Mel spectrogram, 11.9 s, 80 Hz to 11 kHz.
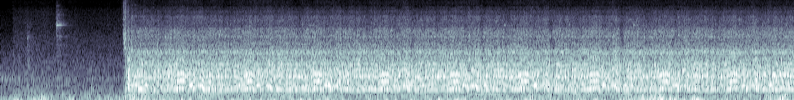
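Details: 1940 Mercury Eight stored since the 1970s: long steady cranking with uneven puffs trying to catch but never running; cause not confirmed.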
